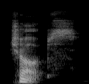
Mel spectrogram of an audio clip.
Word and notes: chops: Australian English

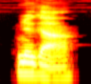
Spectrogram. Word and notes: nougat: Australian English

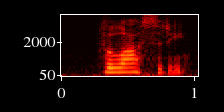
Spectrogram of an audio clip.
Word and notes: velocity: American English

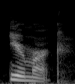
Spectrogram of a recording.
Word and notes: earmark: American English

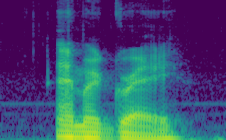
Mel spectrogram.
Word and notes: emigre: American English

